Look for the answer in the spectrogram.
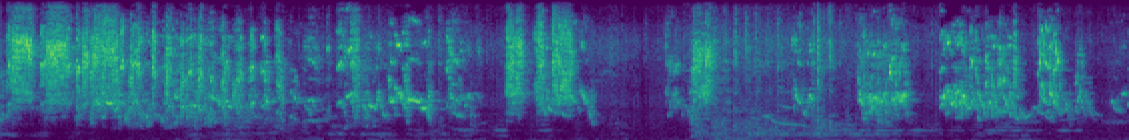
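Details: Budgerigars chattering in quick high squeaky bursts while playing and feeding, with a short rustling noise midway and a faint steady tone in the background.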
